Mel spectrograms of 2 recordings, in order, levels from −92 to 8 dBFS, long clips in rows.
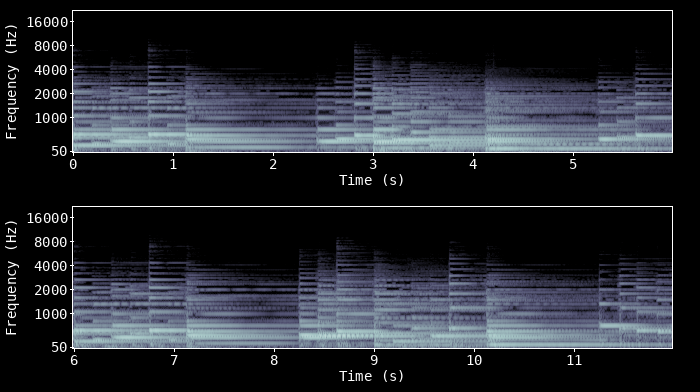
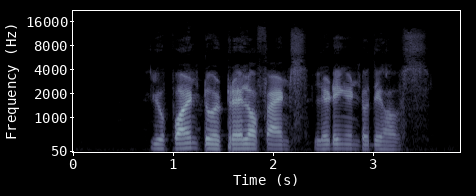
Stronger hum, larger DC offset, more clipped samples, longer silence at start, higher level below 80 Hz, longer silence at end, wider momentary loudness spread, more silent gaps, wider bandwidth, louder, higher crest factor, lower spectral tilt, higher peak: neither; neither; neither; second, 0 s vs 0.8 s; first, -42 dBFS vs -80 dBFS; second, 0 s vs 0.4 s; second, 9 LU vs 15 LU; neither; second, 4.6 kHz vs 14.5 kHz; first, -20 LUFS vs -34 LUFS; second, 16 dB vs 22 dB; first, -11 dB/octave vs -4.5 dB/octave; first, -4 dBFS vs -14 dBFS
